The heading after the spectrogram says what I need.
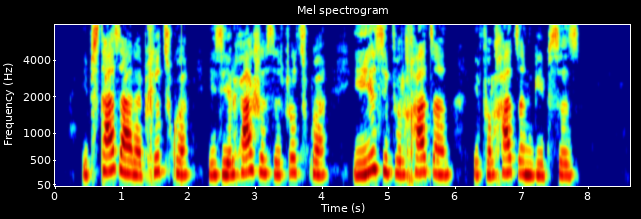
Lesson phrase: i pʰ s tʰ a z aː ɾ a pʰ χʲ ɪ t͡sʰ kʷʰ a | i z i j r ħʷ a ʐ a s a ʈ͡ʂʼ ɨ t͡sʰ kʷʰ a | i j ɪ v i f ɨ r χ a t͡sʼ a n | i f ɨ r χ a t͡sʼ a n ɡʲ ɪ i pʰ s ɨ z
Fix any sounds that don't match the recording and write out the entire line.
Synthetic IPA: i pʰ s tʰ a z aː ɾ a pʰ χʲ ɪ t͡sʰ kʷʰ a | i z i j r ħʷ a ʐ a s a ʈ͡ʂʼ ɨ t͡sʰ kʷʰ a | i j ɪ z i f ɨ r χ a t͡sʼ a n | i f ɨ r χ a t͡sʼ a n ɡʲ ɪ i pʰ s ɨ z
